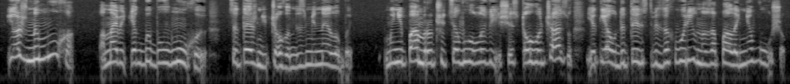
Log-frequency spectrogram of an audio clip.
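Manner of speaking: high, whiny self-pity; tearful whining. A narrator's reading. Chmykh on why he cannot climb out, tearful. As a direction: complain in a high, tearful little voice. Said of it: "Чмих знову заплакав".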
